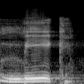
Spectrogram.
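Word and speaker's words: make: इसे हम पढ़ेंगे मेक। क्या पढ़ेंगे? मेक। तो किसी भी शब्द के लास्ट में इ रहेगा तो उसका उच्चारण हम नहीं करते हैं। मतलब उसे नहीं पढ़ते हैं।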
